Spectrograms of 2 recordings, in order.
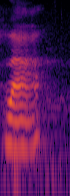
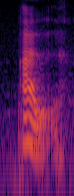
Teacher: nasa umpisa siya initial consonant ang pronunciation niya ay letter R pag nasa final consonant siya Siya ay nagiging letter L sound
